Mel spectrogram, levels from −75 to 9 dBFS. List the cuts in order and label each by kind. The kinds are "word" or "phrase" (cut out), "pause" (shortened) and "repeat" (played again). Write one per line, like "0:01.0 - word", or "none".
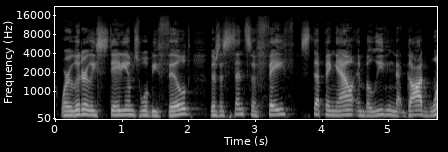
0:03.6 - pause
